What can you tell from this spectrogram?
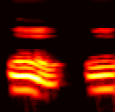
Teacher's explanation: जैसे आप ऊ ऊ करते हो तो आपका ओठ जो है गोलाकार बिल्कुल हो जाता है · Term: वृत्त मुखी स्वर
